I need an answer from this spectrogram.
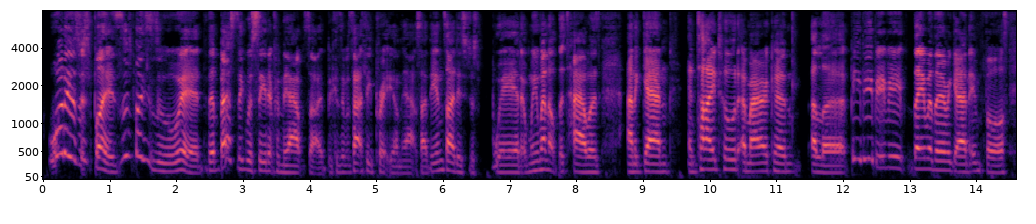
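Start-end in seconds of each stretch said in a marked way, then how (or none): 0.1-2.4 high, slow, baffled disbelief; bewildered. Retold or imitated. Vlogger recalling the odd mansion, slow high bafflement. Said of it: "and it's like". 12.1-12.7 high beeping like a warning siren; mock alarm beeps. Vlogger jokingly sounding an entitled-tourist alarm, high mock beeps.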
